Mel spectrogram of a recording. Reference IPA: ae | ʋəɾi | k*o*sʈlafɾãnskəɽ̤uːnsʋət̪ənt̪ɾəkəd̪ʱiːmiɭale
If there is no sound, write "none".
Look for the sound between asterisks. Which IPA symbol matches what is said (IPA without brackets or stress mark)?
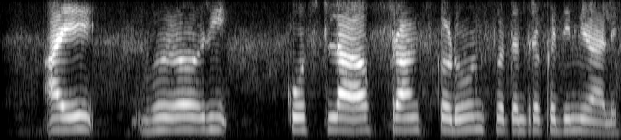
o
